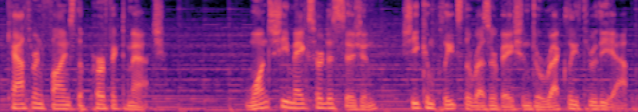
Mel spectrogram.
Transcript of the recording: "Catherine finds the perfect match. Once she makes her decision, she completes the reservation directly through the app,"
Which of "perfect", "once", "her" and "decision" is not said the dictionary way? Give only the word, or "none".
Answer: none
